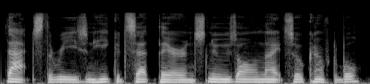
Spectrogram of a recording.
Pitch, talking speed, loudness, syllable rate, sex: 115 Hz, 210 wpm, -17 LUFS, 5.4 syllables/s, male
